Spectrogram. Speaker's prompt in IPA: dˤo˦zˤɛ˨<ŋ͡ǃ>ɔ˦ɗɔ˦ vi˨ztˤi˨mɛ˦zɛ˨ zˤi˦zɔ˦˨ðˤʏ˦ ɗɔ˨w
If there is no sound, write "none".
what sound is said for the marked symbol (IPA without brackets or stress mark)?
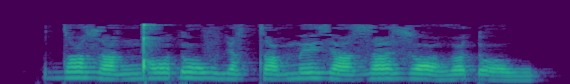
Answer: ŋ͡ǃ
